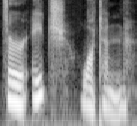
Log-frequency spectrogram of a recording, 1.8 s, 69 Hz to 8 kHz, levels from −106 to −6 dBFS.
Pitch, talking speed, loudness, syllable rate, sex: 155 Hz, 100 wpm, -16 LUFS, 2.9 syllables/s, male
